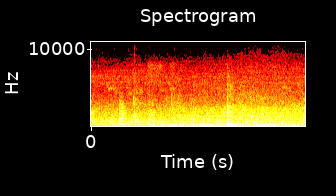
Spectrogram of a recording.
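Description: Open-air football pitch ambience: a steady wash of background noise with faint distant voices, and a low hum that comes in about a second and a half in.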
